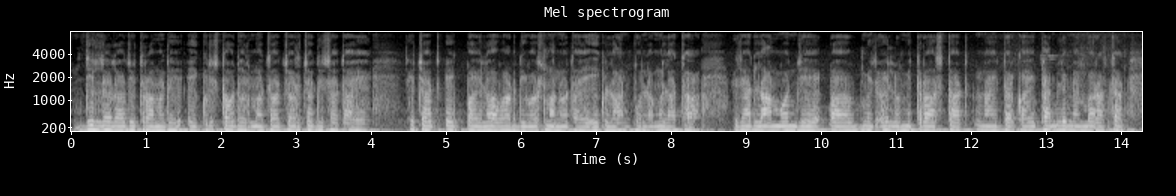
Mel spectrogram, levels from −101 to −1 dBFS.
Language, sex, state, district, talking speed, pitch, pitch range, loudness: Marathi, male, Maharashtra, Sindhudurg, 115 wpm, 115 Hz, 115-120 Hz, -25 LUFS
